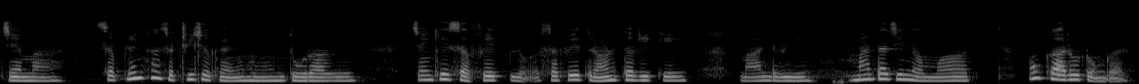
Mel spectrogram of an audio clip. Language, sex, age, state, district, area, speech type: Sindhi, female, 18-30, Gujarat, Surat, urban, spontaneous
